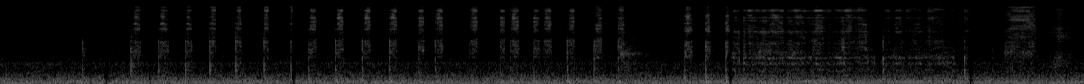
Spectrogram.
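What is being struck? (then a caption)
Tablet glass screen with matte plastic film, stylus tip. An Apple Pencil's plastic tip draws short strokes across an iPad's glass screen fitted with a Paperlike matte plastic screen protector, a large flat solid surface. Quick, light scratchy taps and brushes repeat in a steady rhythm, then blend into a denser, continuous bright rubbing near the end, all over a low, steady background hum.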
